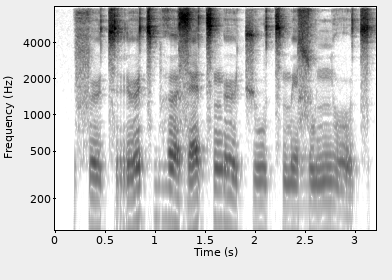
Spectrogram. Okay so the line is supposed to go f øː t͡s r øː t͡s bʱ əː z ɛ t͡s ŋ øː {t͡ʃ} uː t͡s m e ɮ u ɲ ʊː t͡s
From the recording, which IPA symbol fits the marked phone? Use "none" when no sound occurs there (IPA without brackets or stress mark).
t͡ʃ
